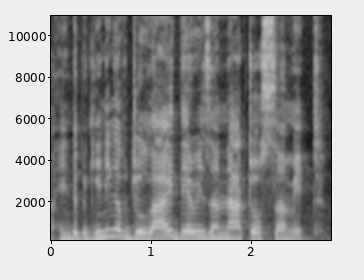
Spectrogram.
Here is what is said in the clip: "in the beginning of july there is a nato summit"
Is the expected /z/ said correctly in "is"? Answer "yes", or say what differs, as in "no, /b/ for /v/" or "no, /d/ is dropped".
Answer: yes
